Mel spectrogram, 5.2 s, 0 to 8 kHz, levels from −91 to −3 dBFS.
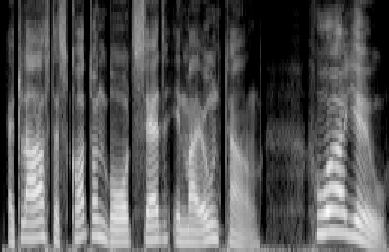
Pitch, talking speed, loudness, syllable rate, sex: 160 Hz, 160 wpm, -17 LUFS, 3.7 syllables/s, male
